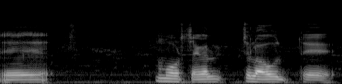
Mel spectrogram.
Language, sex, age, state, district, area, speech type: Dogri, male, 18-30, Jammu and Kashmir, Kathua, rural, spontaneous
